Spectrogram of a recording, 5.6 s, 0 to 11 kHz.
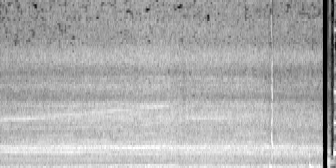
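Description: KTM Duke 250 BS6's single-cylinder engine accelerating in third gear, its pitch rising slowly for the first few seconds and then holding steady. The sound cuts off suddenly near the end.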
